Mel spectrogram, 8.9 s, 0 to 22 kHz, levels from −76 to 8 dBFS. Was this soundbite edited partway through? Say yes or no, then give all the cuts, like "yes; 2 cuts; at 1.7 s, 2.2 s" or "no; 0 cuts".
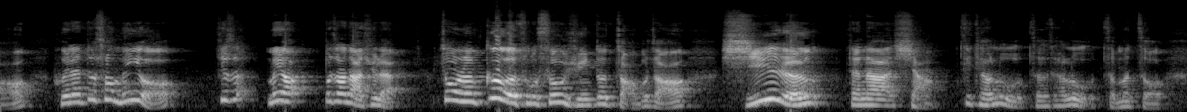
yes; 1 cut; at 1.9 s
